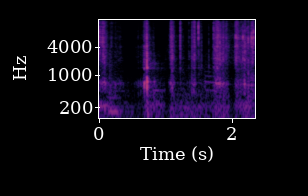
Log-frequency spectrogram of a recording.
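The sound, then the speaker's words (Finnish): A small envelope being torn open: a string of crisp, papery rips and crinkles in short uneven bursts, fairly quiet, with no one talking. “Siinä on tuonne pieni kirjekuori.”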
